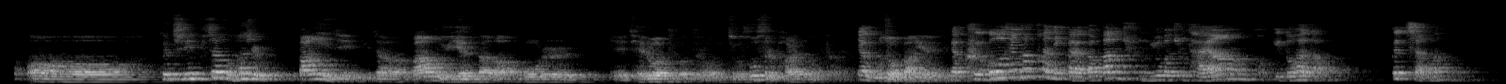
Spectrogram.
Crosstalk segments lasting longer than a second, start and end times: none

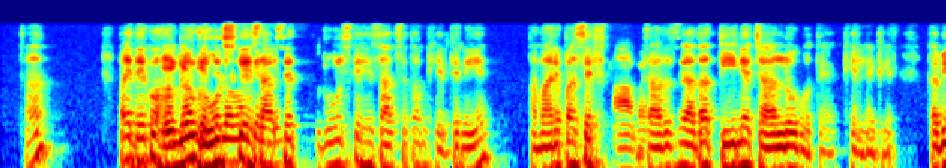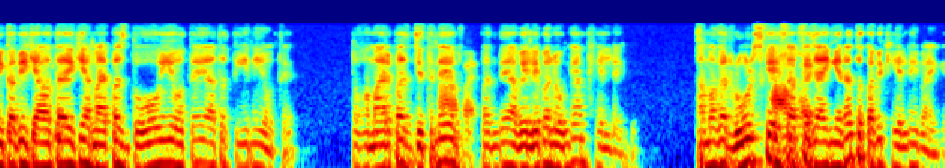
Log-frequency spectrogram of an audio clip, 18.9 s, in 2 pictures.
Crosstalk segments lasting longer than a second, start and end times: 1.6-2.8

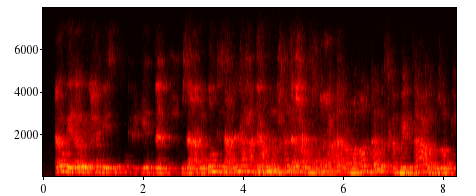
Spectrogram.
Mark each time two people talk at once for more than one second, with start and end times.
3.9-5.9

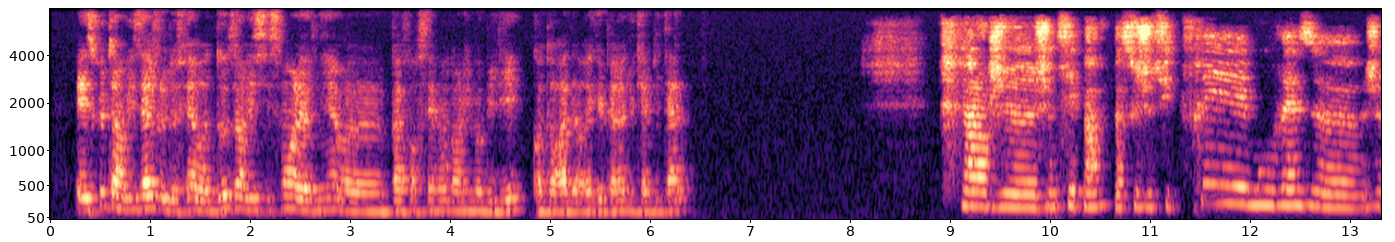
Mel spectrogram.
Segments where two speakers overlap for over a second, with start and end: none

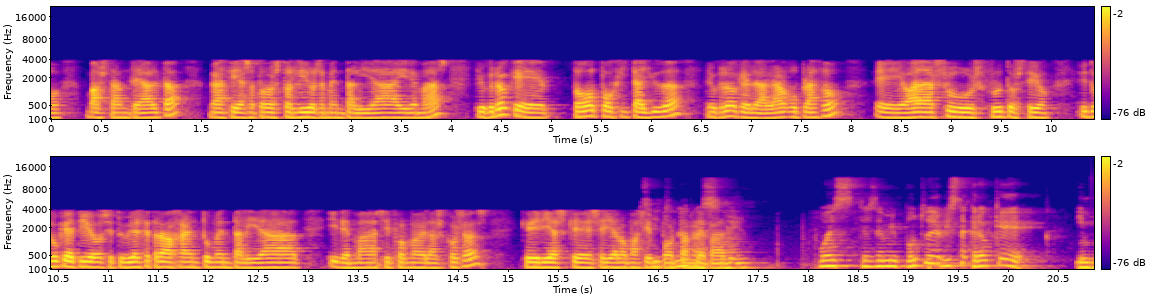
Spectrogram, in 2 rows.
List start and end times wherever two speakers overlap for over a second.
16.0-17.4

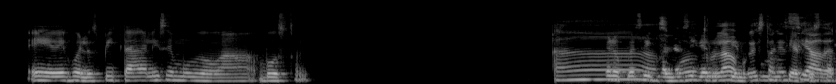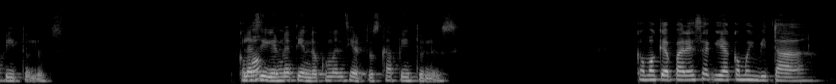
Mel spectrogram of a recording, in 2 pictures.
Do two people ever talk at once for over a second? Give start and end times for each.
6.1-8.4

